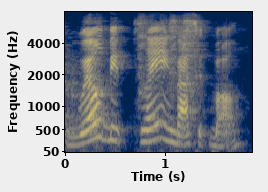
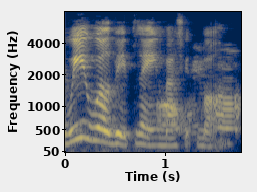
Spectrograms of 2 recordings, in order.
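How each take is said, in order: First: "We will" is contracted to "we'll". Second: "We will" is said as two full words.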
